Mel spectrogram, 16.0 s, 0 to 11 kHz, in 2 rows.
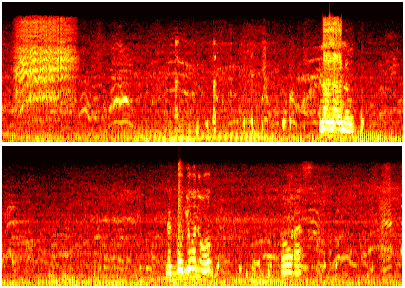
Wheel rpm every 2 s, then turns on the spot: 50, 10, 0, 0, 0, 0, 0, 0.
none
